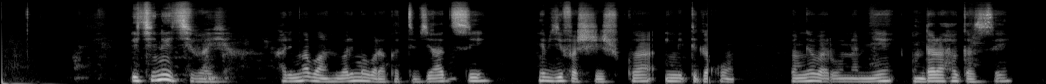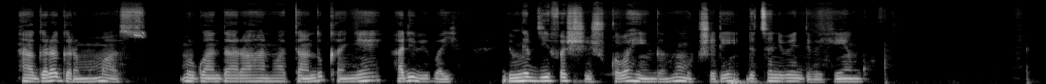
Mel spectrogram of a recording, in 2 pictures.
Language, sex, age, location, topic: Kinyarwanda, female, 25-35, Kigali, health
